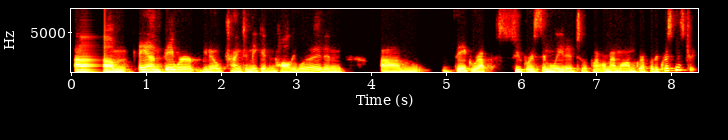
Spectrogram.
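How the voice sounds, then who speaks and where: A woman in her fifties from California talks through her family history as an interview guest, wandering from one memory to the next with fillers and restarts. Her voice sits at an ordinary middle pitch. The audio is a little dull and lo-fi. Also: level tone, normal speed. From San Francisco Bay Area, California. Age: 50s. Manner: rambling, storytelling with many fillers and restarts. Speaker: author guest. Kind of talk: conversational interview.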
